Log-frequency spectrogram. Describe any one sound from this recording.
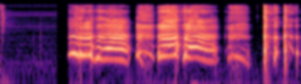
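A young woman squeals loudly and excitedly.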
